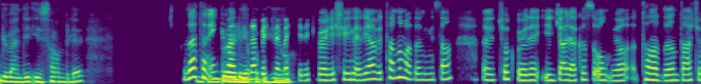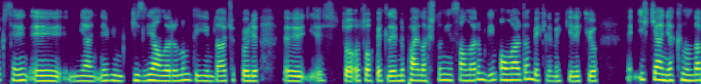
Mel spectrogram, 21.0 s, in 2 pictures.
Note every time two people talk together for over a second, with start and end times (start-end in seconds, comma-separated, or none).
2.9-4.4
